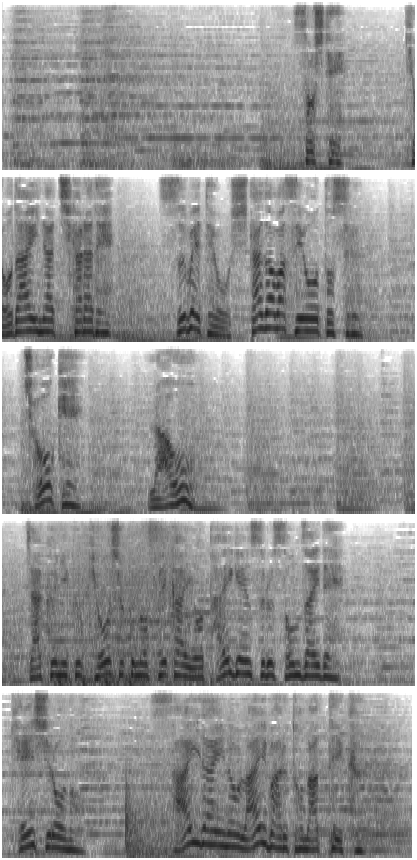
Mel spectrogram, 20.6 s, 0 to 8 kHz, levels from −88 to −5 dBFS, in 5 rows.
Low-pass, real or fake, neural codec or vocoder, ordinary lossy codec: 7.2 kHz; real; none; none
